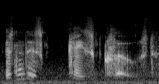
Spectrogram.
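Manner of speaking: a pointed, slow whisper. Acted. Expert needling the detective on the phone, slow whisper.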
